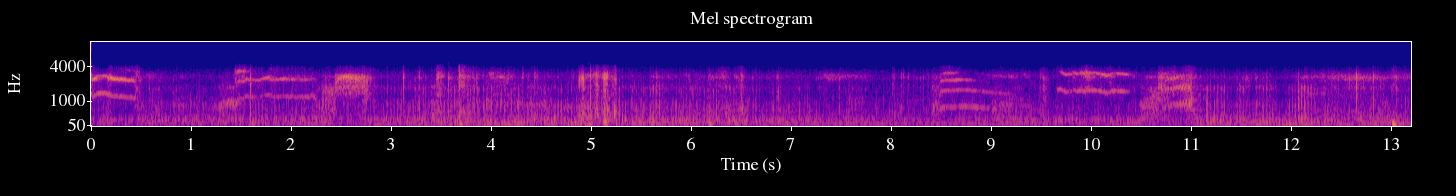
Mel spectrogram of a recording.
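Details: A lot of rescued foster kittens, dumped on a property in Anza, meowing repeatedly with short rising and falling cries scattered across the recording amid scratching, rustling and a low purring rumble.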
